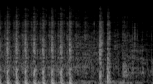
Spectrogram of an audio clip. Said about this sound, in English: They were immediately met with gunfire. The police were prepared this time, hitting the house with tear gas, high-pressure fire hoses, and more than 10,000 rounds of ammunition in just an hour and a half.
